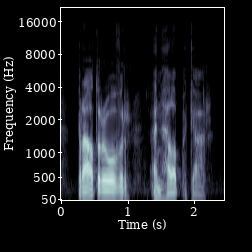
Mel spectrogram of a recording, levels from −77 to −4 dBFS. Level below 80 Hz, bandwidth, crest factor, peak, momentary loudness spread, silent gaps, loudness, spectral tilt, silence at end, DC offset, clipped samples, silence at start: -52 dBFS; 15.5 kHz; 20 dB; -2 dBFS; 18 LU; none; -21 LUFS; -7.5 dB/octave; 0.3 s; under 0.1%; under 0.1%; 0.25 s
